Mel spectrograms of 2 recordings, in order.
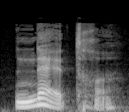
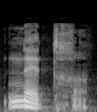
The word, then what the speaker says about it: naître: Naître. Okay, same thing here for the circonflex. Write it, but don't pronounce it. Naître.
